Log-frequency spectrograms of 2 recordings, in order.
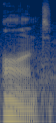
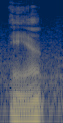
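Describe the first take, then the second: First: It has a broad 'ah' vowel, like 'father'. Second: It sounds like the insect word 'ant'. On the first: This avoids confusion with the insect. "I also sometimes will change it up to aunt" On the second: This is the usual family pronunciation. "my family, being from the south, says aunt"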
